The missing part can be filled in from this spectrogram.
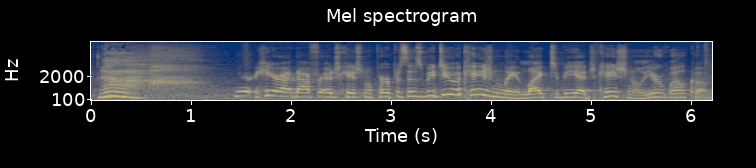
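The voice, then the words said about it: Smooth, crisp radio announcer voice. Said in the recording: “This is my radio announcer voice... Very soothing... Get that crisp tone... I'm channeling my inner Cecil from Welcome to Night Vale”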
